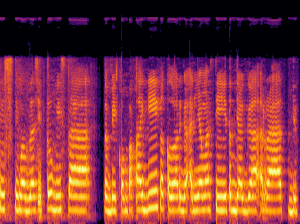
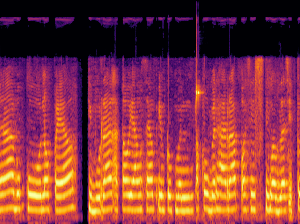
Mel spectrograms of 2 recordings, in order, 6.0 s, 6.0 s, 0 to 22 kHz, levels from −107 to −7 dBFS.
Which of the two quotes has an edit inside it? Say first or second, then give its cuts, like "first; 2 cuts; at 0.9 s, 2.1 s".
second; 1 cut; at 3.9 s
